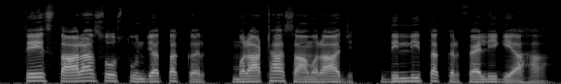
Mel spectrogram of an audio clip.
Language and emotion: Dogri, neutral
